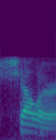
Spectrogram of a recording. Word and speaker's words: Kjeller: His last name is Scheller, and it's spelled K-J-E-L-L-E-R.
